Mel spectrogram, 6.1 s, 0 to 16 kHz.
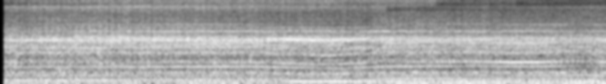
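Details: New Vermeer SC1052 stump grinder engine grinding stumps under heavy load: strong even drone holding speed, no knocks, misses or rattles; survived hard torture-test use, running perfectly.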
